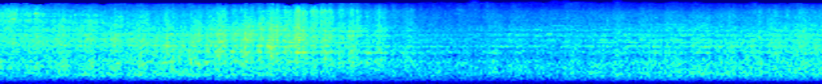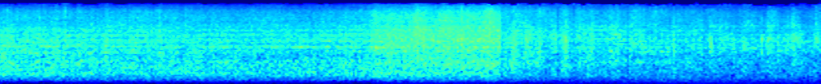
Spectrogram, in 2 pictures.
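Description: Freight cars of a mixed freight train rolling past close by: a steady rumble of steel wheels on the rails, with repeated clicking as the wheels cross rail joints.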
